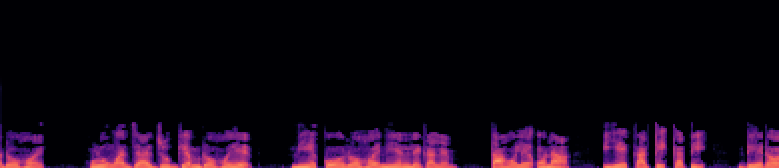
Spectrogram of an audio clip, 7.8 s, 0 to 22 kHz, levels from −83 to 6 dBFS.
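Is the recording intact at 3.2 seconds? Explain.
No. Heavy MP3 compression, likely from a very low bitrate, runs throughout. The encoder removes everything above 5.9 kHz and drops weak frequency lines, leaving watery, swirly speech.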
